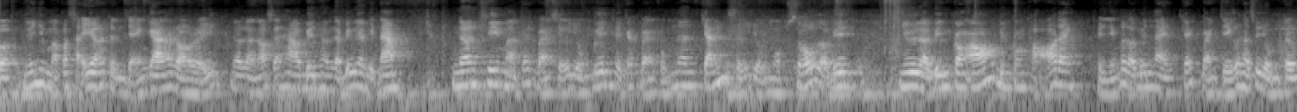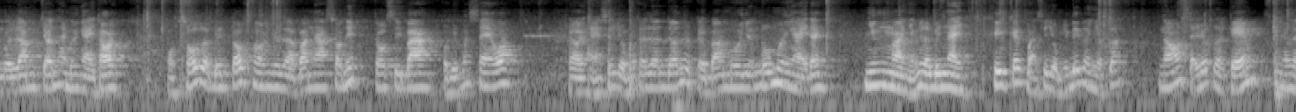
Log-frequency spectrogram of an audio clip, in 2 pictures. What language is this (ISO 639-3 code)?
vie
